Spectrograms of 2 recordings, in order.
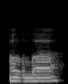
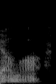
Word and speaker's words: Allah: Allah pronounced directly sounds like draw. And I thought that would actually be good because it would maybe let people know how we say Allah.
